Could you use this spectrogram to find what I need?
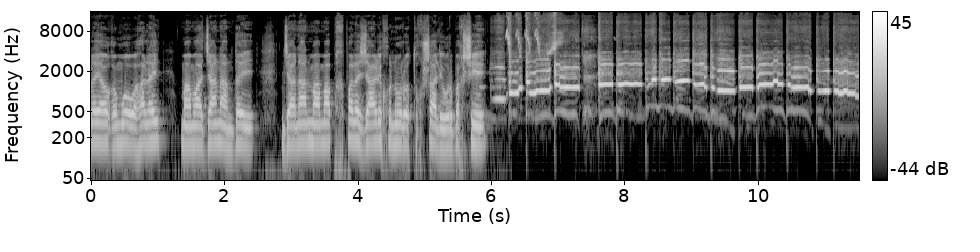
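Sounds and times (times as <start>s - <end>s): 
speech: 0.0s - 6.2s
shepelai flute melody played by an elderly villager in Khwaja Omari district: 6.0s - 11.5s.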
